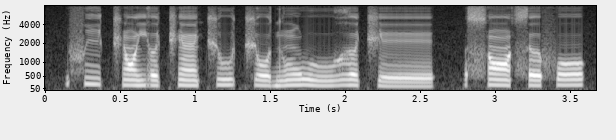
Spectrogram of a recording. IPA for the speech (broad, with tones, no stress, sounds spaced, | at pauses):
f i˦˨ t͡ʃ ɔ̃˧ j ə˨˦ t͡ʃ ɛ̃˧ t͡ʃ u˦ t͡ʃ o˧ d ũ˦ w u˨˦ ɣ ə˦ t͡ʃ eː˨ | s ɔ̃˦˨ s ə˧ f o˦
